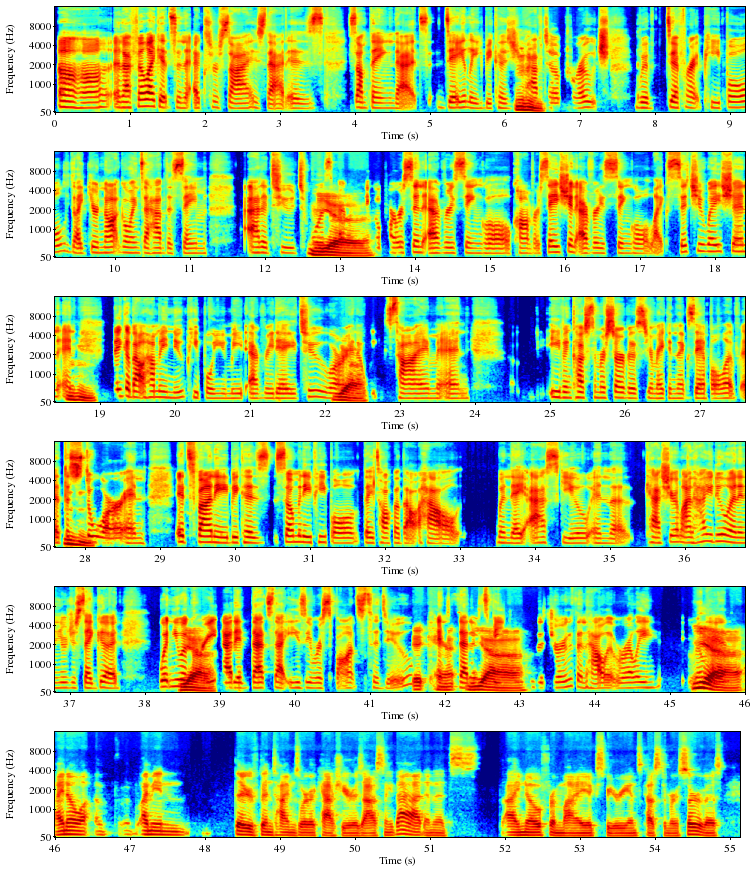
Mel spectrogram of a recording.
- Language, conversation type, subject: English, unstructured, How do honesty and empathy shape our relationships and decisions?
- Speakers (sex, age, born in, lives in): female, 30-34, Russia, United States; male, 30-34, United States, United States
- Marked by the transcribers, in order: other background noise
